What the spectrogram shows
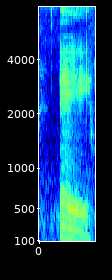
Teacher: the a is long starts off tense and then the jaw relaxes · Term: diphthong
